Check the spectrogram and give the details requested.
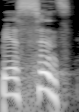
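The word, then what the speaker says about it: patience: पेशेंस देखिए यहां पे पी ए टी आई ई एन सी ई पेशेंस टी आई का यहां पे ये पेशेंस से उच्चारण हो रहा है ना श पेशेंस and kindness make अ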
